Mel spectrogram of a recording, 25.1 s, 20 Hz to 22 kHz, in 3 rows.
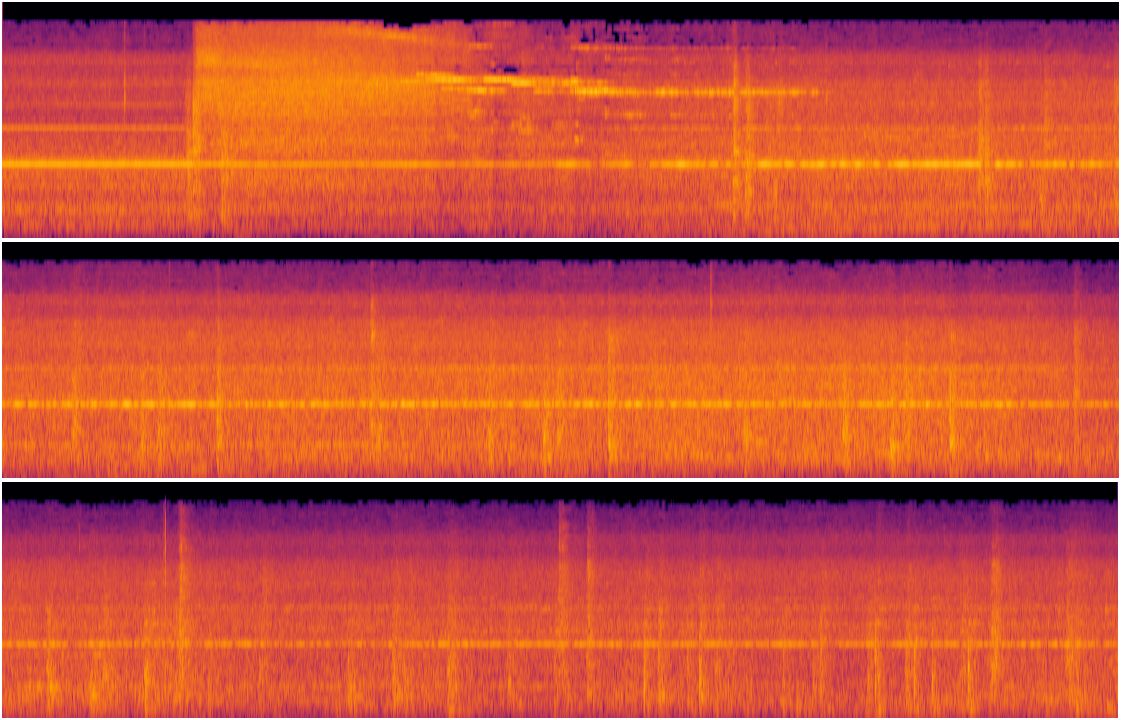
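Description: Hakone Tozan Railway Moha 2 electric car running, heard from inside the car. A loud burst of hiss starts about a second and a half in and fades by about four seconds. After that come repeated clicks of the wheels over the rails, over a steady high whine.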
